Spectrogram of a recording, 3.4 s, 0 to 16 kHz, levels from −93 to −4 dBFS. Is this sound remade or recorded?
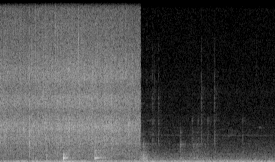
recorded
